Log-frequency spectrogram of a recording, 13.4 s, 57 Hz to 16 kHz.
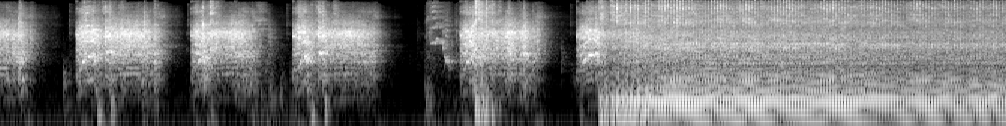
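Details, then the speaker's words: Honda Ruckus (GY6) scooter, sat 2–3 days, battery charged: four short starter bursts before it fires on fifth and idles steadily; hard starting, cause not confirmed, usually restarts faster once ridden. "now I'm going to show you it takes like a couple tries for it to start see and do you hear it kind of wanting to engage"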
